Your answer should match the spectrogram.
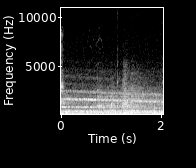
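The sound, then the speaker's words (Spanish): A fire engine siren blares as huge fire trucks pass by in New York, a loud, steady wailing tone held throughout, with a low rumble of traffic underneath. “bueno, que pasan los bomberos.”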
